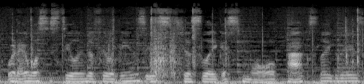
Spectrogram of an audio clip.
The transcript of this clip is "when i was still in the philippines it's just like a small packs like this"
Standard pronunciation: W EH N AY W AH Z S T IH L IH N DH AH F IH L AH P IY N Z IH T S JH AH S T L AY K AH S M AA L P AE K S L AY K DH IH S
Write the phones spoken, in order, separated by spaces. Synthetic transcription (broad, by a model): W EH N AY W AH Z S T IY L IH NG DH AH F IH L AH P IY N Z IH T S JH AH S T L AY K AH S M AA L P AE K S L AY K DH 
